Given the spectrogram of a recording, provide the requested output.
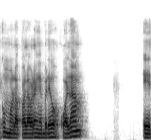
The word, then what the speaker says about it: olam: En hebreo, eternidad también se describe como la palabra en hebreo olam. Eh, se escribe o l a m.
